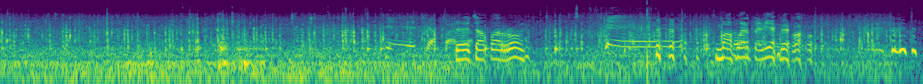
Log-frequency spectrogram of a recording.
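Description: Heavy rain pours steadily onto water all around.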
